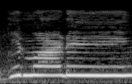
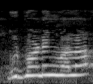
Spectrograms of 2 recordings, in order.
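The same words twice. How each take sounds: First: Put-on slow, stretched গুড morning for a toddler to copy; slow prompt. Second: Said in the usual way. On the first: Shown as a demonstration. Mother modelling the greeting for her little son, slowly. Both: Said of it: "বলো গুড morning".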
